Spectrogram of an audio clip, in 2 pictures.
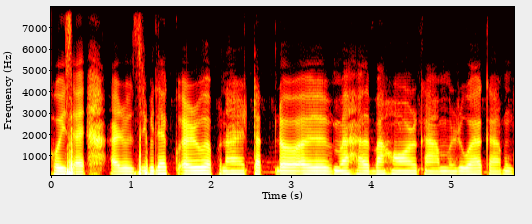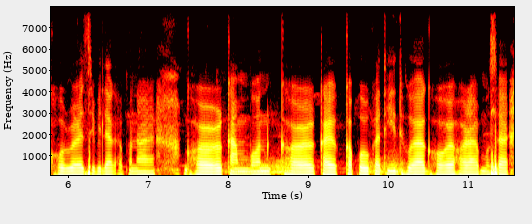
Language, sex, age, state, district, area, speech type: Assamese, female, 45-60, Assam, Dibrugarh, rural, spontaneous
